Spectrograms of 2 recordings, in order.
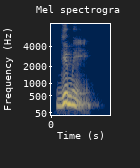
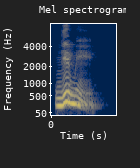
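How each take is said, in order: No difference in how they are said.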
